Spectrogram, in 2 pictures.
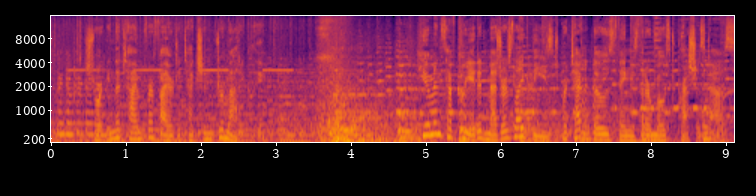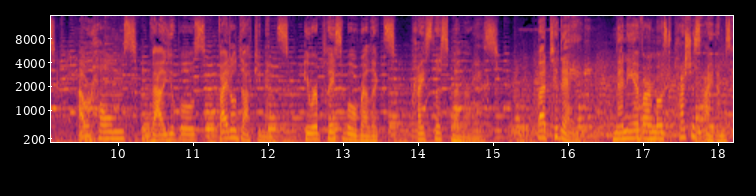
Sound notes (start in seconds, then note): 2.6 fire alarm beeping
